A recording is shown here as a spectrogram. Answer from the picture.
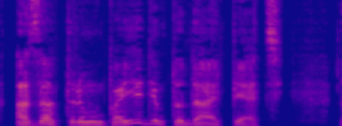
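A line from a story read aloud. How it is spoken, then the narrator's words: Excited shouting. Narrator (Russian): закричали они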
